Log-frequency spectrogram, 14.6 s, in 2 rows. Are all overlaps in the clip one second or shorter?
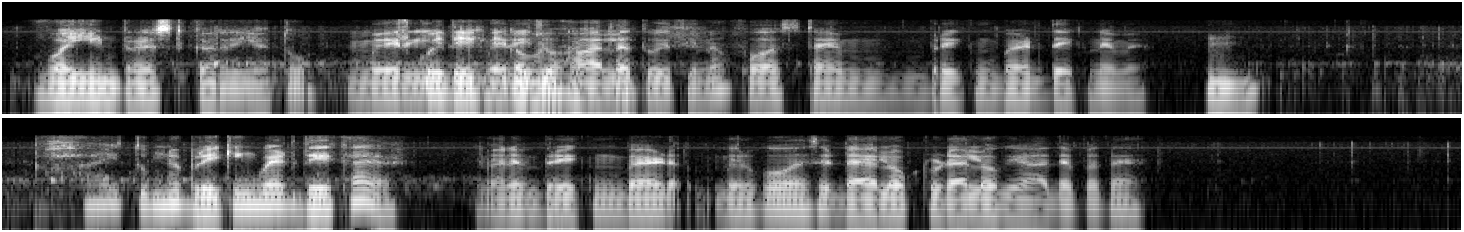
No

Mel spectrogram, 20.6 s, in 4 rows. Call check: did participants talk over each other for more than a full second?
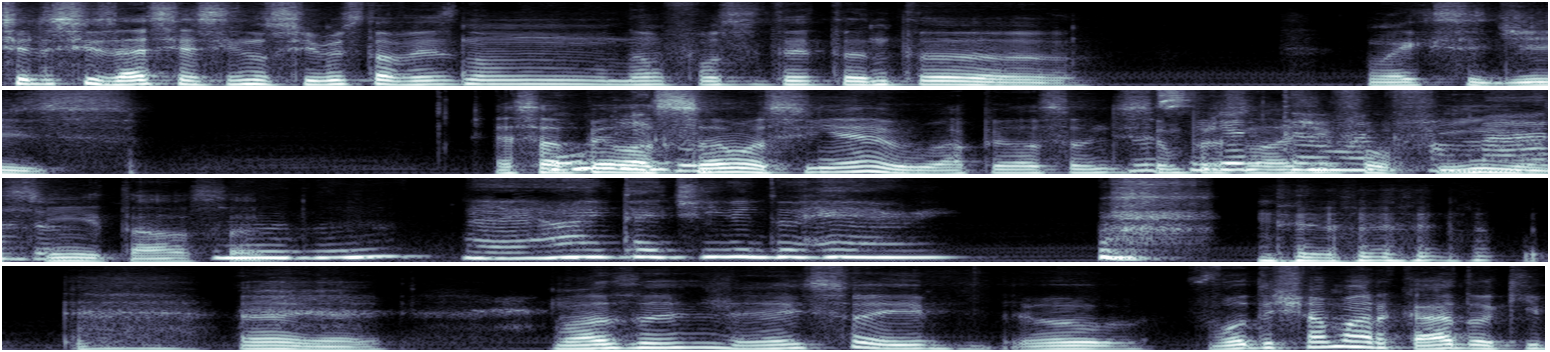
Yes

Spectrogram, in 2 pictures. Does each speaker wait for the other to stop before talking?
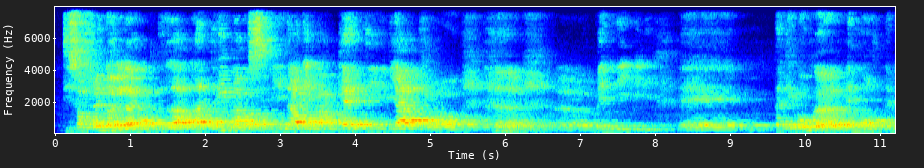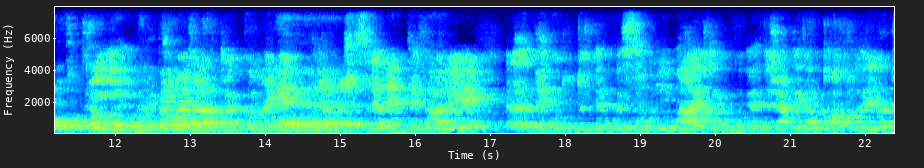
No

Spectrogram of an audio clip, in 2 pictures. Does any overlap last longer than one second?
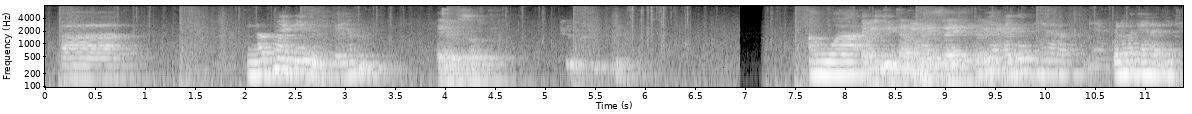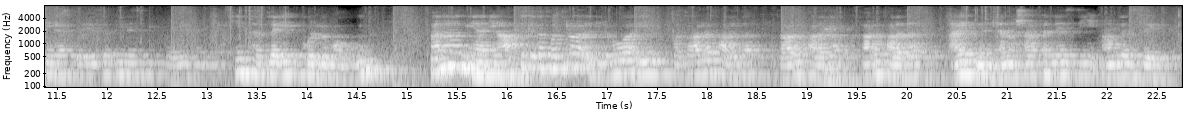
Yes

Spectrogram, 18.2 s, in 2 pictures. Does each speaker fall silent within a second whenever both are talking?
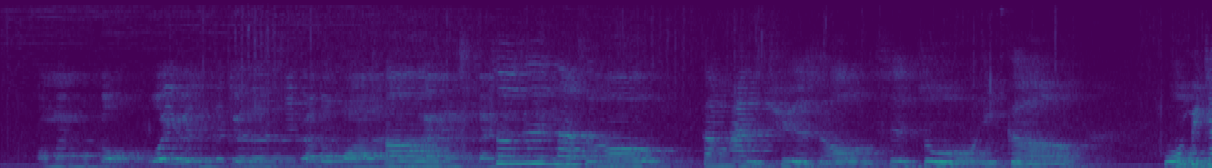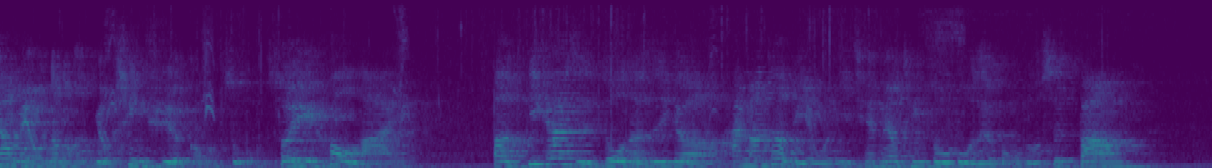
No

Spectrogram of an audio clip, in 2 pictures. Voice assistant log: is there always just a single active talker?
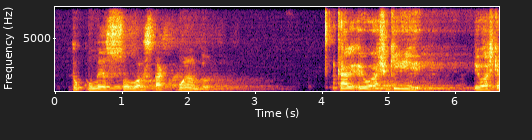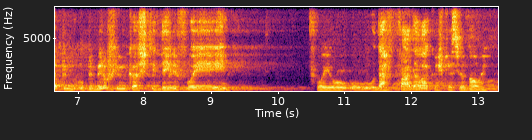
Yes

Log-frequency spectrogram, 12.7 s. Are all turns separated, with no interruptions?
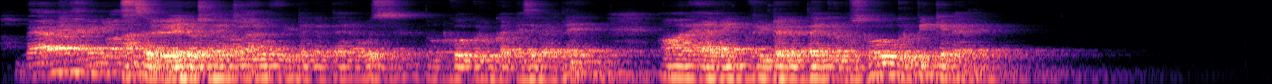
No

